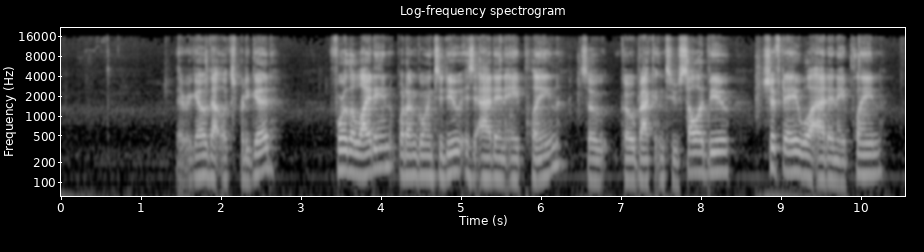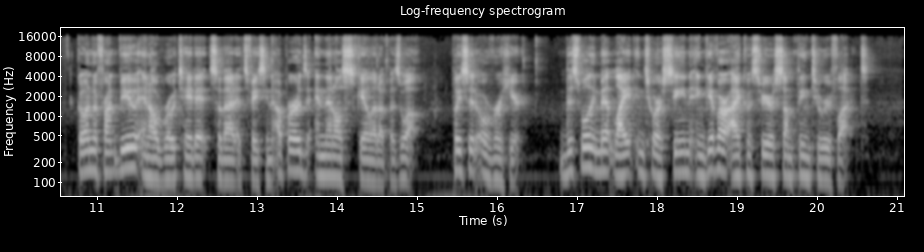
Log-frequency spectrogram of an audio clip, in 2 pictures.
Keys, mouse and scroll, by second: 0.8-1.9 scroll down 2, 1.9-5.2 middle drag, 2.3-5.2 scroll down 2, 5.2-7.9 drag, 6.5 z, 7.6 scroll down 2, 7.9-8.7 middle drag, 8.7 shift+a, 10.6 KP_1, 11.5 r, 13.2 click, 13.6 s, 14.6 click, 15.1 g, 16.5 click.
